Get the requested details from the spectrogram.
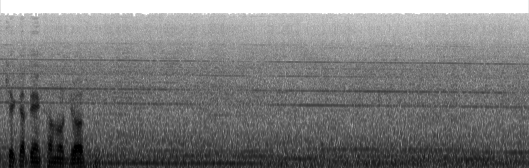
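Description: A racing car engine hums steadily.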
